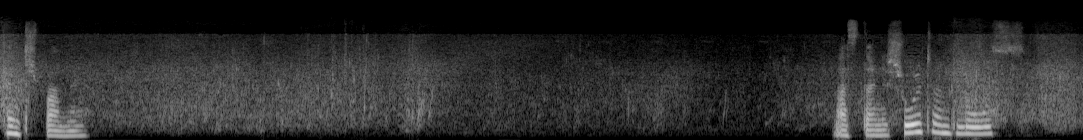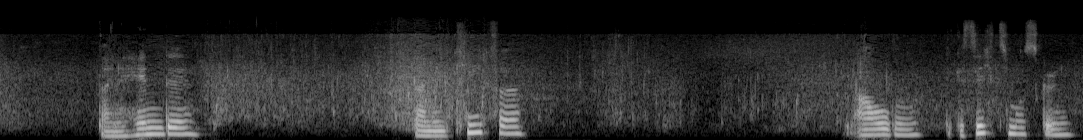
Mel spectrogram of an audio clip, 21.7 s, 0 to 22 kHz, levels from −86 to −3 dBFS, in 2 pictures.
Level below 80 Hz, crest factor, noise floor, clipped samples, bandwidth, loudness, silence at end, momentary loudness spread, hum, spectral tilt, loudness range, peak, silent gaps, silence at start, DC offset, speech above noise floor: -70 dBFS; 22 dB; -59 dBFS; under 0.1%; 13.5 kHz; -30 LUFS; 0.1 s; 25 LU; none; -6 dB/octave; 19 LU; -12 dBFS; none; 0 s; under 0.1%; 31 dB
